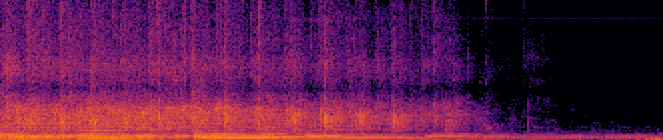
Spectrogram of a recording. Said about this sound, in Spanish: Vamos, denle un aplauso fuerte a Dios.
